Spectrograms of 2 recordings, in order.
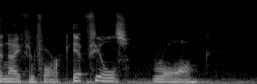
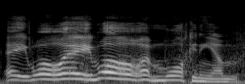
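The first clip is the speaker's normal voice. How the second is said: much higher and louder New York shout; a New York cabbie yelling at a car; hammed-up New York yell; New York accent yelling; 7 semitones higher, 4 dB louder, slower than usual. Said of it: "There we go".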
